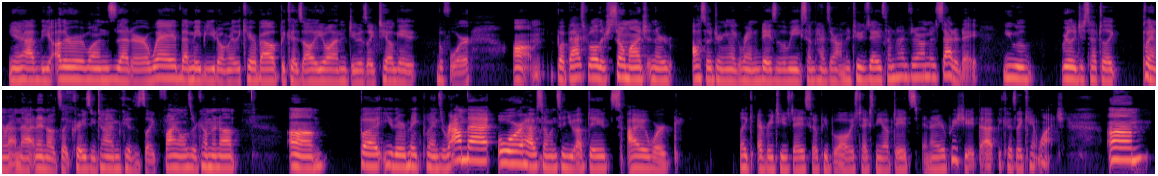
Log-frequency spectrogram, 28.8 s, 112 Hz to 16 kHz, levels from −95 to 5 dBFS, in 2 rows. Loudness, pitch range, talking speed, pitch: -30 LUFS, 155-180 Hz, 225 wpm, 160 Hz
